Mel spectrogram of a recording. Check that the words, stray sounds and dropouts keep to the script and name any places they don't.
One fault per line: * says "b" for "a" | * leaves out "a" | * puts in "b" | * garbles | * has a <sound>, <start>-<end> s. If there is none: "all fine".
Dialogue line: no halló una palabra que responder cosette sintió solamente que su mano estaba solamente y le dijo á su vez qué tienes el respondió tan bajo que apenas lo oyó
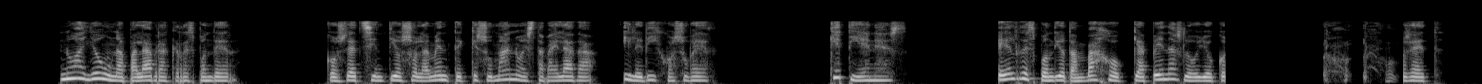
* says "helada" for "solamente"
* has a cough, 13.2-14.0 s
